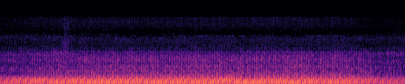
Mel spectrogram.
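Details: Chevrolet Cobalt SS idling with the oil cap removed; low idle with an uneven pulsing shake, about four beats a second, that comes and goes: rough idle.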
